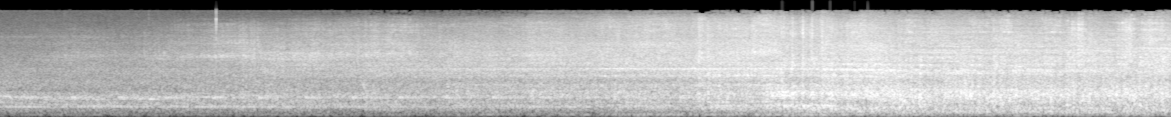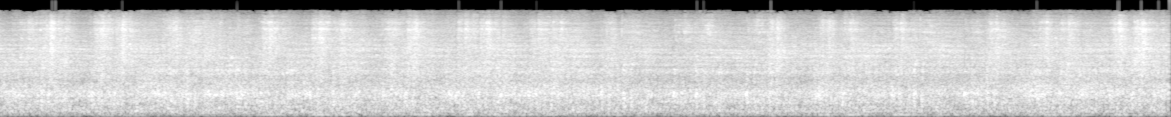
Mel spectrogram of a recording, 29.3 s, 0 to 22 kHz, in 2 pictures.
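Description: Container freight train hauled by a JR Freight EF210 electric locomotive passing at speed: the locomotive's motor whine grows louder as it approaches, and from about ten seconds in the container wagons rush past with a loud, steady clatter and a rapid clickety-clack of wheels over rail joints.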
